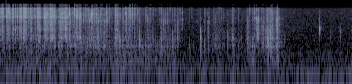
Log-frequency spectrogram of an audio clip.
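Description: A box-cutter blade scrapes small cubes off a solid, rectangular, cream-colored bar of soap held in the hand. Dense, bright, crackly scraping comes first, then thins into separate crisp cuts that fade to near silence, with a few faint ticks at the end.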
